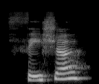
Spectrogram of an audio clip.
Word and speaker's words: fascia: your neck this here this fascia that's how you say it the muscle fibers get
